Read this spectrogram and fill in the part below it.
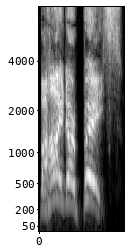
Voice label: Warn Enemy Behind Our Base, Male; T2 Male 04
